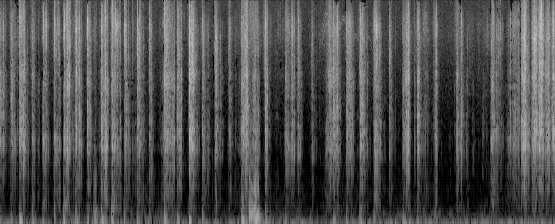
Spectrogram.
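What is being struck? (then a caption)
Cardboard matchbox. Fingertips in a fingerless glove rapidly tap and scratch the surface of a small yellow cardboard matchbox, possibly holding matches, held in the other hand close to the mic. The result is a dense run of crisp, dry clicks and scratchy rustles with a bright edge and almost no ring after each touch.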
